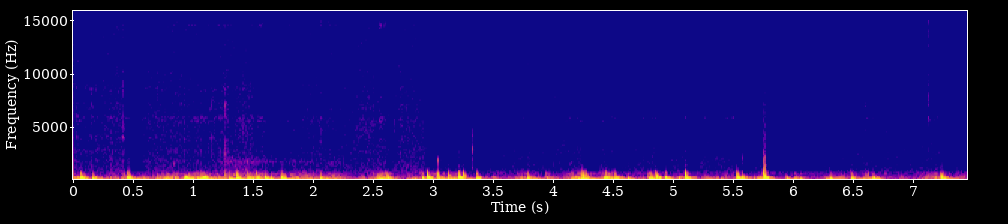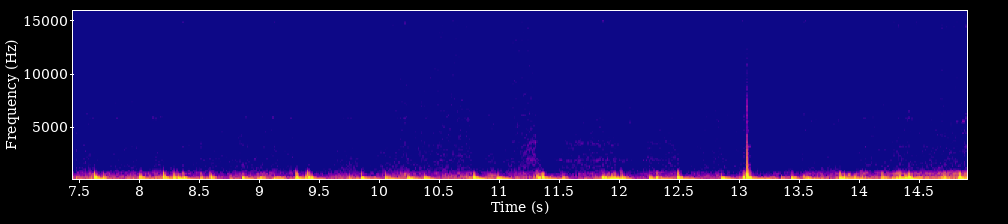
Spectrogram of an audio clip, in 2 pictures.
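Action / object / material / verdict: tap / small glazed ceramic jar / ceramic / none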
